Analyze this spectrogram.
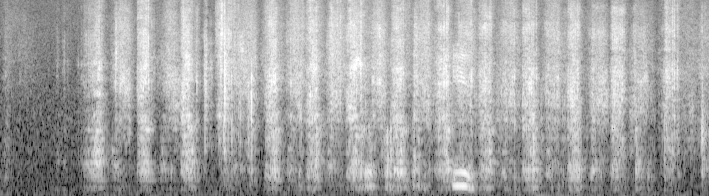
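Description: Scissors snip through stiff paper in quick, repeated cuts.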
